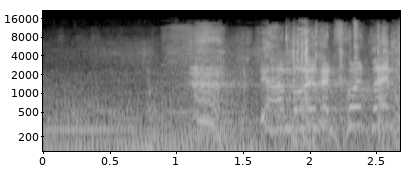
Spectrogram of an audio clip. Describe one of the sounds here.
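Two men scuffle and grapple with each other.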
